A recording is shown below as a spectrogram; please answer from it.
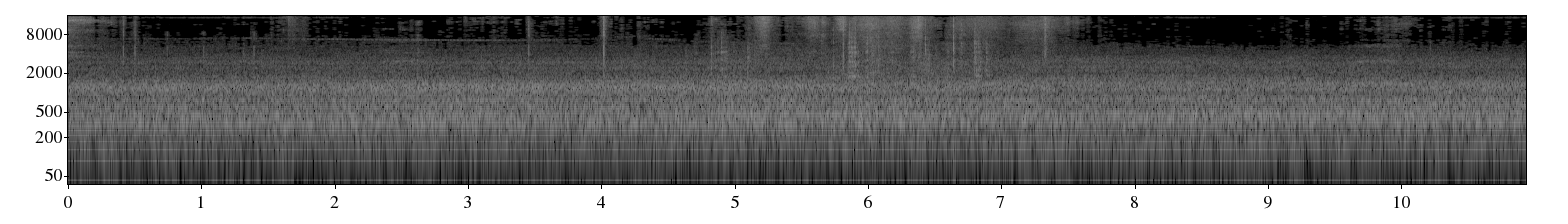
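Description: Steady road and engine noise inside the cabin of a car driving at an even speed, with a faint steady hum.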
